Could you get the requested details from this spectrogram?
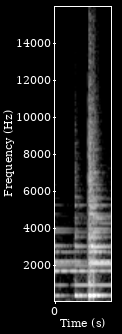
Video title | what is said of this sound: Les quatre sonnailles provençales | déjà beaucoup plus sombre qui va calmer le troupeau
